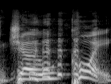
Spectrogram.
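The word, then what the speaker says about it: Jo Koy: his name sometimes just I think it's John and it's not John it's Joe Joe Koy it's Joe Koy yeah but I think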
